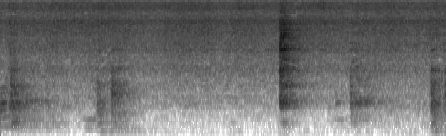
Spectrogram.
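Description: Ridge gourd peels cook in a pan with oil for a chutney, making a soft, steady sizzle. Several scraping stirs break in at intervals, and no one speaks.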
